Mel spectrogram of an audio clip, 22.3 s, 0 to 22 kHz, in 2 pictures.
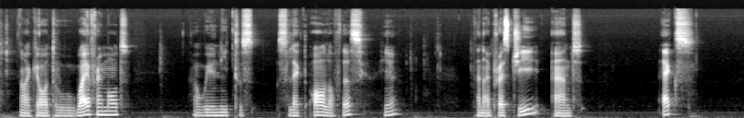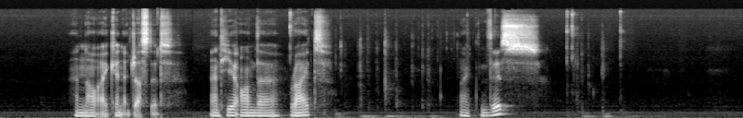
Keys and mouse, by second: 0.0 z, 3.6-5.4 shift+drag, 7.1 g, 8.3 x, 14.0-15.5 drag, 16.5 g, 16.9 x, 20.4-22.3 shift+middle drag.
